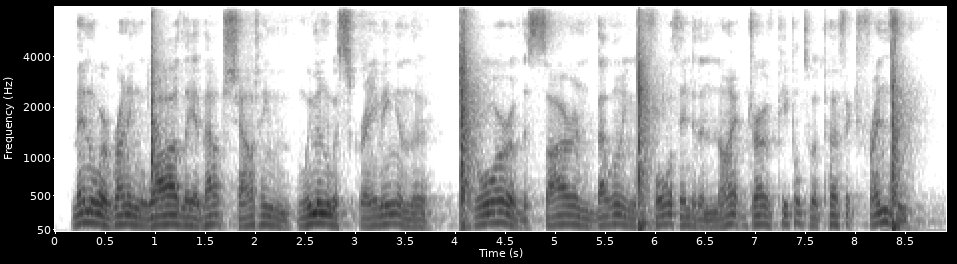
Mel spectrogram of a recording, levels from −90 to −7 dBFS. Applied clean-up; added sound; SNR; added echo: none; Hands; 8 dB; reverberation time 1.4 s.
